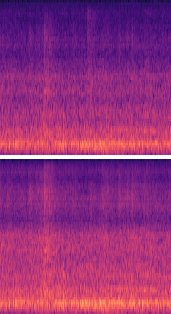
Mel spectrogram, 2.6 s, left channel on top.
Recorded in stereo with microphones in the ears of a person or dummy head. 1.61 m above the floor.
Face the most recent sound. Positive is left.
No sound to turn to.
